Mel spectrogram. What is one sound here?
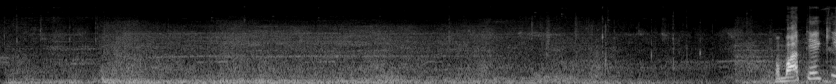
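A large beast growls with a deep, low rumble.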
